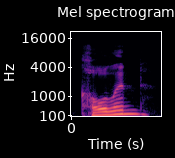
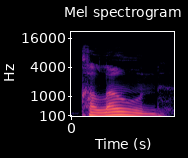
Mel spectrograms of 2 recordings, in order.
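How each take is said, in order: First: "colon" said KO-lon, first syllable high and loud; stress on first syllable. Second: "cologne" said co-LOGNE, slow, weight on the end; stress on second syllable. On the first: Teacher contrasting two words, stressing the start of "colon". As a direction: punch the front of "colon", let "lon" fall away. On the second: Teacher contrasting two words, stressing the end of "cologne". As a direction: lean into "logne", keep "co" light. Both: Shown as a demonstration. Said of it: "the difference between the words".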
